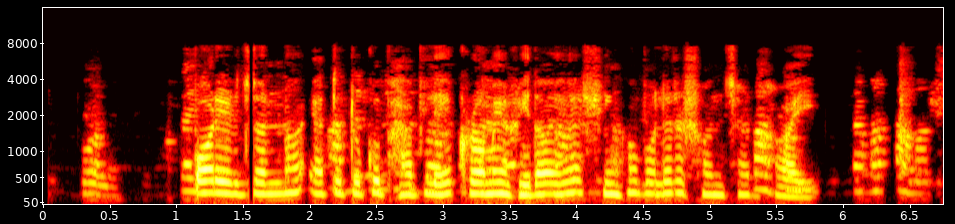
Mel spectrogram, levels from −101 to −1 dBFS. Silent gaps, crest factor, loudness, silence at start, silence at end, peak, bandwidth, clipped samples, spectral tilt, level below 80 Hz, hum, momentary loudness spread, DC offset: none; 18 dB; -18 LUFS; 0.3 s; 0.1 s; -2 dBFS; 7.8 kHz; under 0.1%; -7 dB/octave; -58 dBFS; none; 17 LU; under 0.1%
